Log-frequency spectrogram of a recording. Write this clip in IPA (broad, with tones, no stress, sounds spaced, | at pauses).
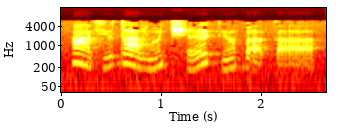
ã˥˨ sʲ ə˩˥ d a˥˨ v ə̃˩˥ t͡ʃʰ ɛ˩˥ kʲ ɐ̃˩˥ ɓ a̰˥˨ k a̰˥˨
